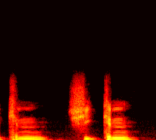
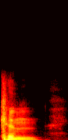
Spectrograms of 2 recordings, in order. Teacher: you barely even hear the vowel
